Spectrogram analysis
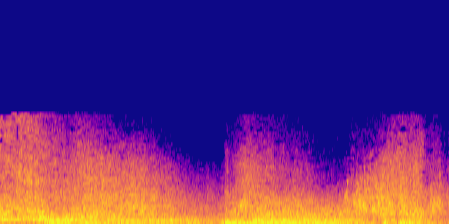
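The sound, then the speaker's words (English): An explosion blowing someone to smithereens: a loud, broad roaring blast that fades slightly, then surges again in a second heavy burst about halfway through before tailing off. “He's gone! Yes, he's gone! Blown to smithereens, blasted out of existence, yes.”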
